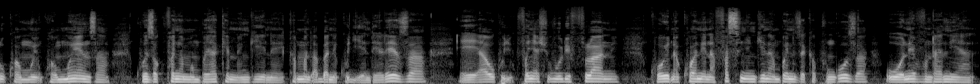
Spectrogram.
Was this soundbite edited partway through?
no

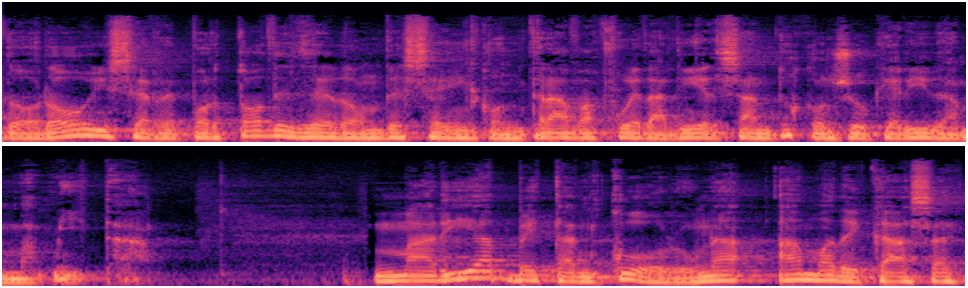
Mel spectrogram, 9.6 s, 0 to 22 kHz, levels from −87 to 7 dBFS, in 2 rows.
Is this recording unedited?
no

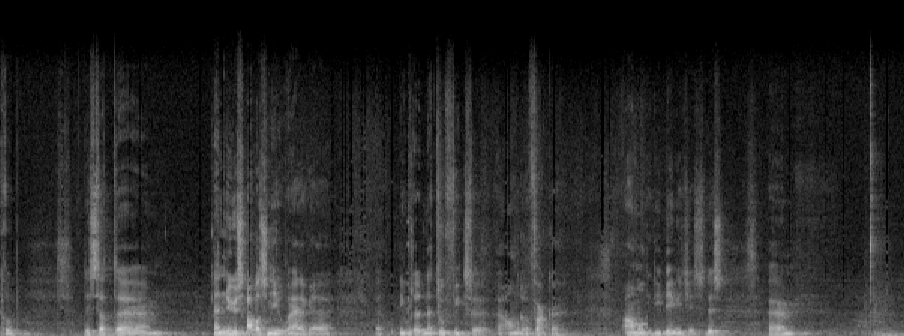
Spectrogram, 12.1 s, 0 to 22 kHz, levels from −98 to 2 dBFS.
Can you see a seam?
yes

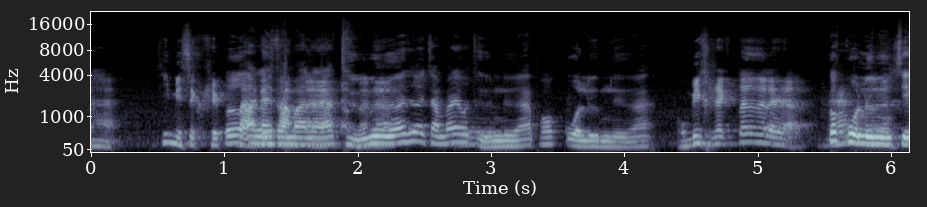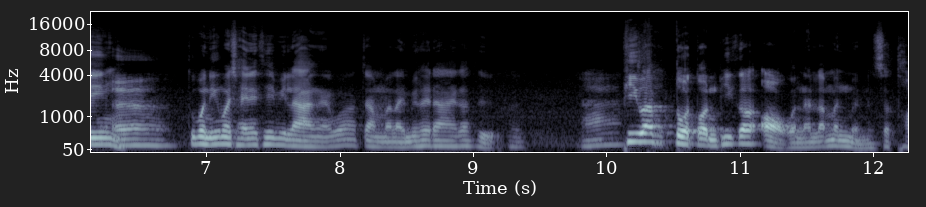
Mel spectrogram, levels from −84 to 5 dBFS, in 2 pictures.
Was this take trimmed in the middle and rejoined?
yes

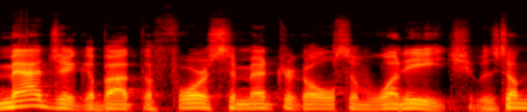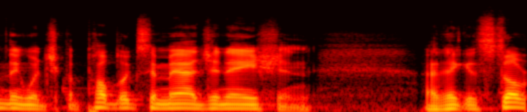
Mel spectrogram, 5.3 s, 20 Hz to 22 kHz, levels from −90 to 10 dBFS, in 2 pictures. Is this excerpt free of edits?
no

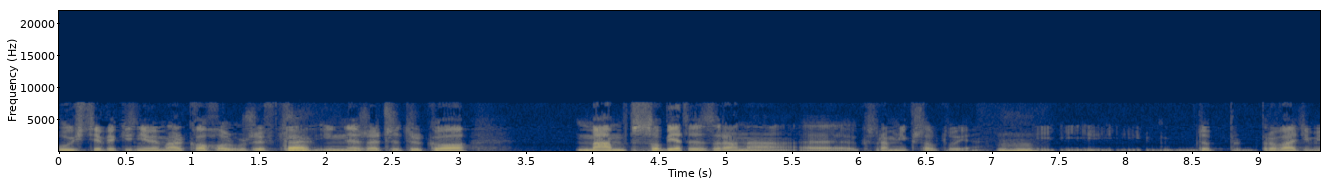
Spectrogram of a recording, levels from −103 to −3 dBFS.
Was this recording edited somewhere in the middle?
yes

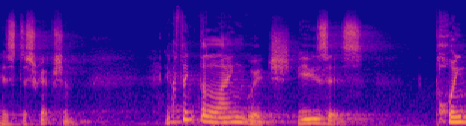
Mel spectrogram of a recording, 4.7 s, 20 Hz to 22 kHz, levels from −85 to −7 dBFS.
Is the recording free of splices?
no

